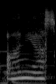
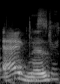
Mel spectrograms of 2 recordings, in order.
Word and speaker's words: Agnes: myself my name is anas how did they say her name Agnes yeah it's Agnes theck I don't know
